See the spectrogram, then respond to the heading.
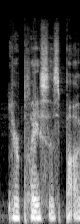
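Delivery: whispering. Speaking in character to another character who came outside: whisper. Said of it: "I'm gonna whisper to him".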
